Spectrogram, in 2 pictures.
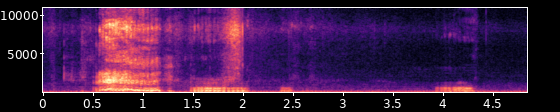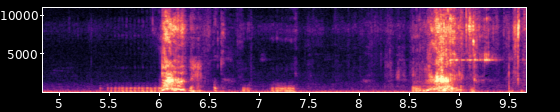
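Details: Indoors, a Pomeranian puppy trying to scare its owner gives rough growls and harsh, noisy barks in separate bursts, with low rumbling growls between them.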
